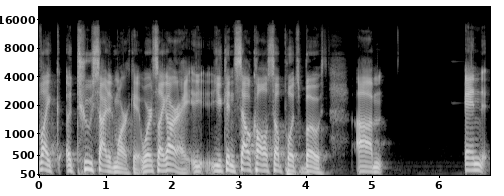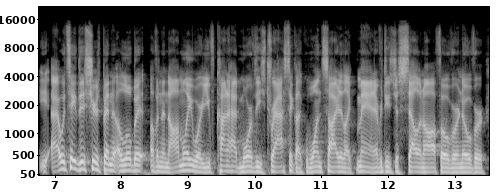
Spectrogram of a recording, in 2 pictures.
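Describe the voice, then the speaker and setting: A man hosting an interview over a video call, asking long questions with many restarts. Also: mid-range voice. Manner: hesitant, restarts, laughs easily. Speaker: interviewer, podcast host.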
